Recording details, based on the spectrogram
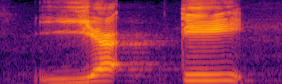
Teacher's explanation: یہ حمزہ ساکنہ ہے، اس کو جھٹکا دیں گے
